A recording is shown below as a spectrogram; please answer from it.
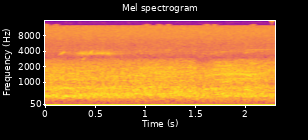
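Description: Steady crowd noise filling a basketball arena during live play, an even din with no single sound standing out.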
